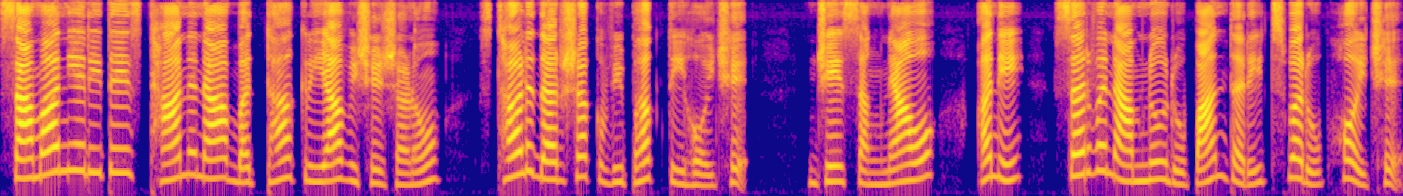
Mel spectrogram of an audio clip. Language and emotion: Gujarati, neutral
